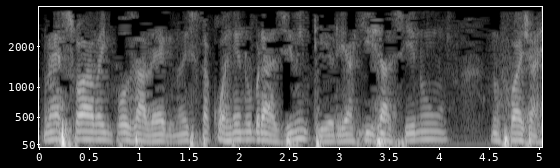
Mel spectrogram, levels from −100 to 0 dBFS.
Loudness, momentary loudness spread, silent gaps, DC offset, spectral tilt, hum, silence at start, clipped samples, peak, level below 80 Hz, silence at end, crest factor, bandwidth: -29 LUFS; 10 LU; none; under 0.1%; -12.5 dB/octave; none; 0.05 s; under 0.1%; -2 dBFS; -34 dBFS; 0 s; 24 dB; 3.8 kHz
